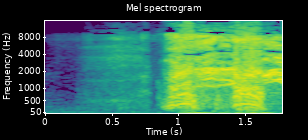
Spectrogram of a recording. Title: Sneezing from cold in a German refugee camp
